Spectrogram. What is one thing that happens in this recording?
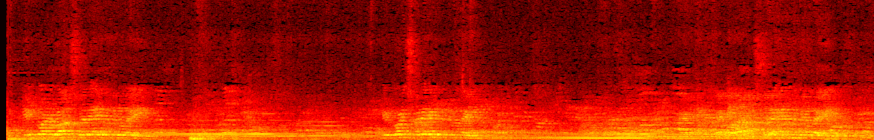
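A group of voices sings slow, drawn-out notes in a large echoing hall.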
